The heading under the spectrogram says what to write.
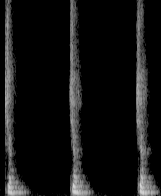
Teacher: In the angle of information, post alveolar. In the angle of energy, affricate. In the angle of material, voiced. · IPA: dʒ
